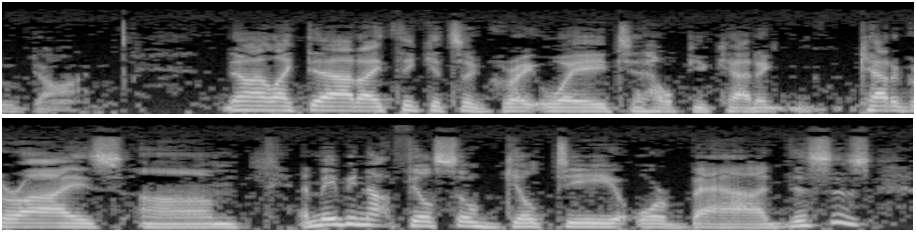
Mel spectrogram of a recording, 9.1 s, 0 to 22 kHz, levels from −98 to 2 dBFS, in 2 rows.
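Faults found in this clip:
Overdone noise removal, throughout: suppressor set too aggressive, gating bands near its noise estimate along with quiet speech detail. Background drops, breaking into twinkling specks.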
